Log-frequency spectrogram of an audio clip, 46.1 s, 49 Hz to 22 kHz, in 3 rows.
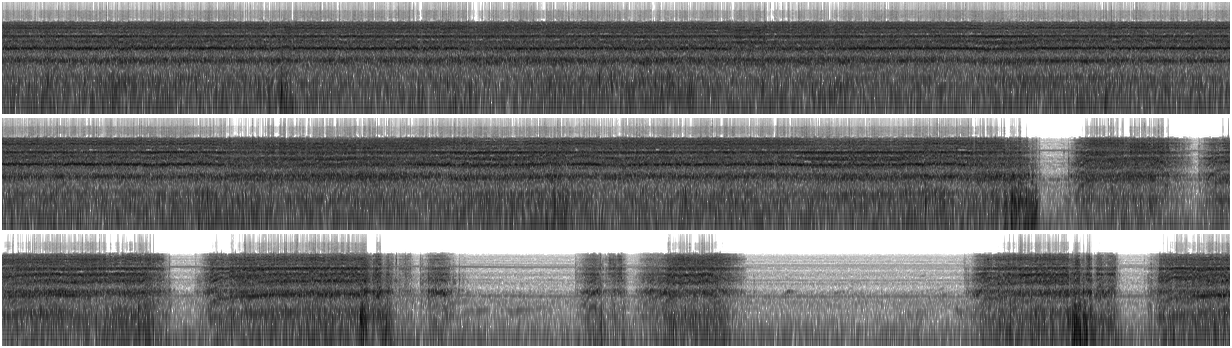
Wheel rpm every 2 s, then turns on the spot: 230, 230, 230, 230, 230, 230, 230, 230, 230, 220, 220, 230, 220, 180, 110, 160, 110, 130, 20, 90, 0, 120, 120.
none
